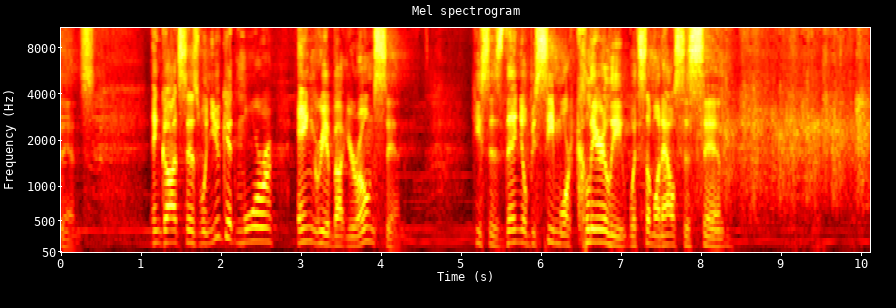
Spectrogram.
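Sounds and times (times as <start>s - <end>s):
speech: 0.0s - 4.4s, 5.2s - 8.7s
audience clapping: 5.7s - 10.1s.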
